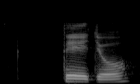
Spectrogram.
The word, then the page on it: tejo: Pali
